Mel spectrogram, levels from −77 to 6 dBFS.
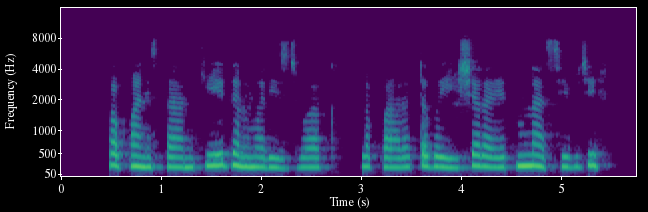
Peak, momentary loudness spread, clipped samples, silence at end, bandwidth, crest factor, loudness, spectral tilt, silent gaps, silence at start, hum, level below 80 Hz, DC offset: -10 dBFS; 10 LU; under 0.1%; 0.4 s; 8 kHz; 14 dB; -25 LUFS; -6.5 dB/octave; none; 0.45 s; none; -72 dBFS; under 0.1%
